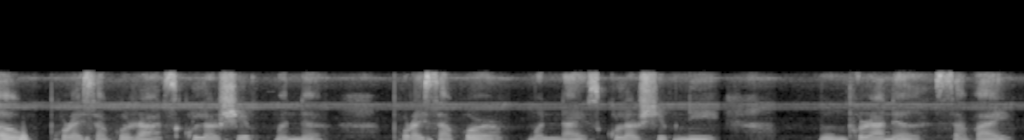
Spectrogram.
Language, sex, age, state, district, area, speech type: Bodo, female, 30-45, Assam, Chirang, rural, spontaneous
